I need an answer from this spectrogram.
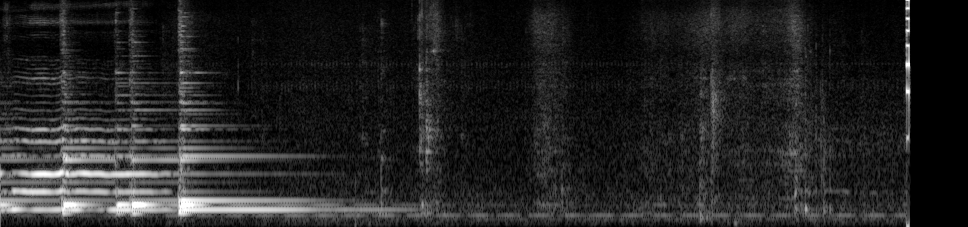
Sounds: Singing, Music, Musical instrument, Plucked string instrument, Ukulele

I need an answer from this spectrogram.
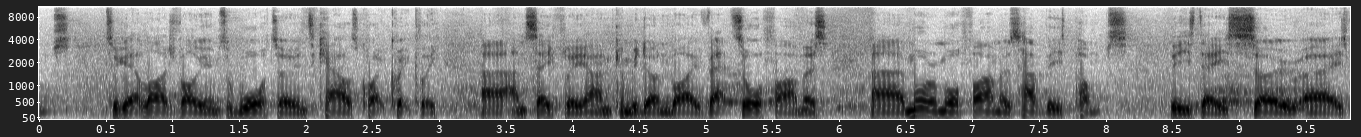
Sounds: Speech

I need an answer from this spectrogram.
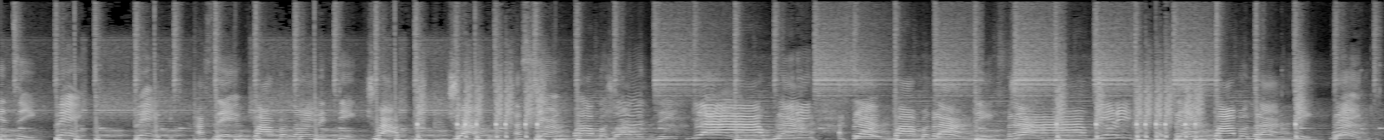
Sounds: Hip hop music, Music

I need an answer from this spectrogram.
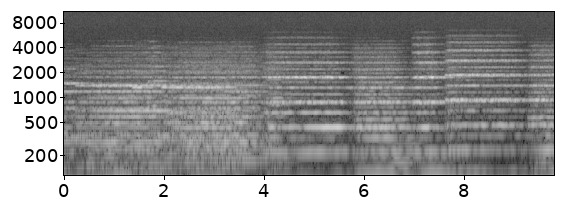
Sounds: Violin, Music, Musical instrument

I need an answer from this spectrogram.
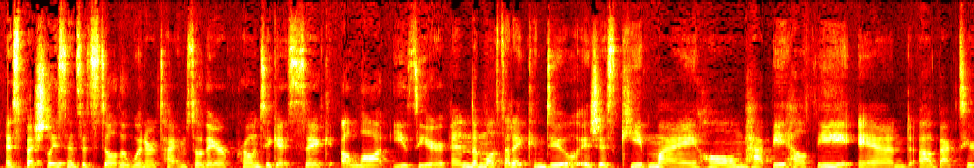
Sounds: Speech

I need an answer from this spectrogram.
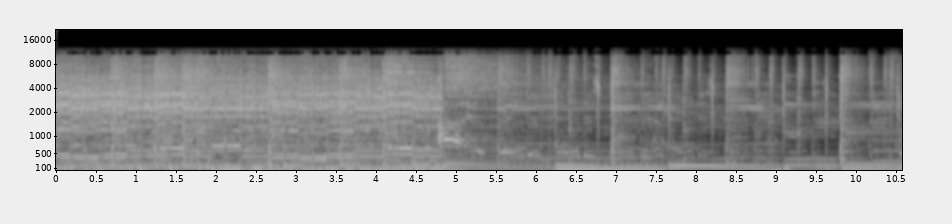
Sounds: Rock music, Music

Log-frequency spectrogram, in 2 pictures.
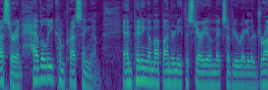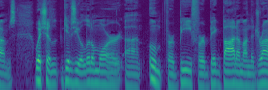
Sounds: Speech

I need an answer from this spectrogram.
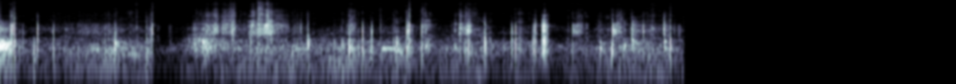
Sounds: Speech

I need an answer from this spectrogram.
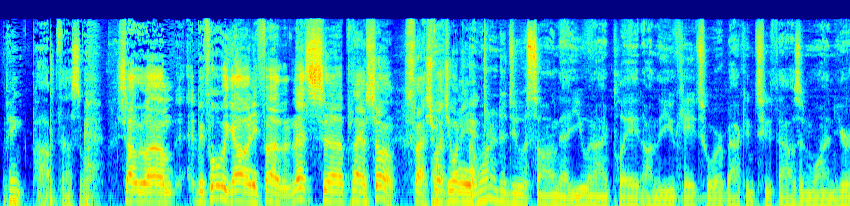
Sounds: Speech

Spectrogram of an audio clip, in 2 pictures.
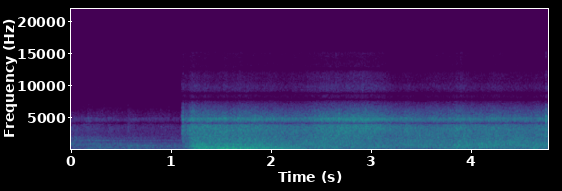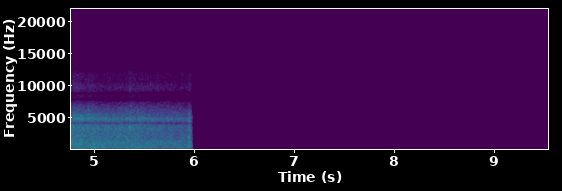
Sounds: swimming

